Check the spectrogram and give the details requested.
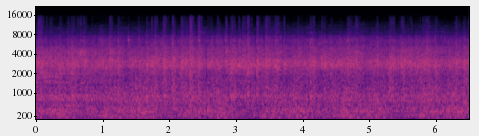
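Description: Passenger train coaches running past at close range: a steady loud rush of wheels on rail, with rapid clicking and clattering over the track.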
